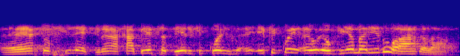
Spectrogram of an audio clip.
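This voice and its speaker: A man with a fairly high voice gives an earnest personal testimony as a father. He speaks haltingly, stumbling and repeating phrases. The sound is tinny and phone-like, with a long echo from a big hall. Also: lively intonation. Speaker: father giving a church testimony.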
